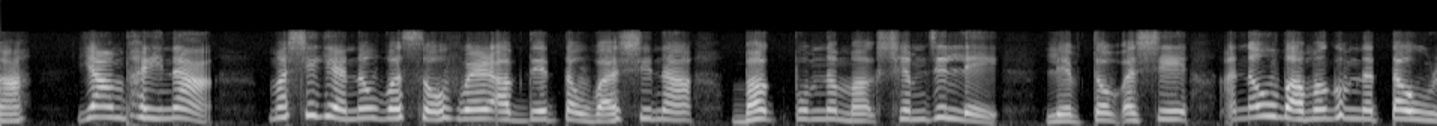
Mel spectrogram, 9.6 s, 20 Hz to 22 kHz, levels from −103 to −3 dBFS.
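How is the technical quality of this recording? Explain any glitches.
Nothing stood out on listening to this speech recording, which has the bandwidth of G.722 wideband telephone coding, with no content above 7.7 kHz.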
